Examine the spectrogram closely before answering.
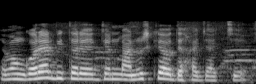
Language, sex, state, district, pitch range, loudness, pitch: Bengali, female, Assam, Hailakandi, 200-255 Hz, -14 LUFS, 245 Hz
